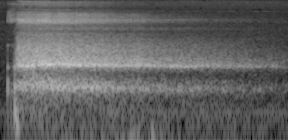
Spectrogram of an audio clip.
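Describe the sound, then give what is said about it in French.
A deep, slow exhale follows a full belly-and-chest inhale during a guided relaxation exercise. It is a single soft, breathy rush of air that starts abruptly, holds steady, then gradually fades over about two seconds. “Prenez une profonde inspiration en gonflant le ventre et la poitrine. Soufflez”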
